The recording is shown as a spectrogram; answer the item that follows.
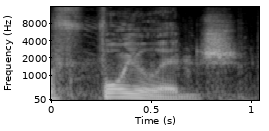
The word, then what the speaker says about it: foliage: Do you say foliage or foliage? It's definitely foliage. Yeah. The I is after the L.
